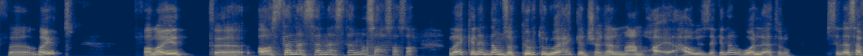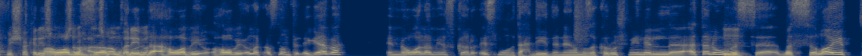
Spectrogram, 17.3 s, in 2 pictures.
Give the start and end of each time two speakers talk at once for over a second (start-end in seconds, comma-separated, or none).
9.0-10.2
